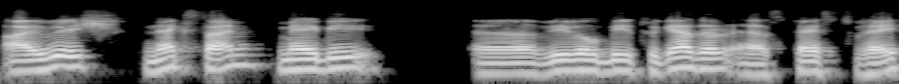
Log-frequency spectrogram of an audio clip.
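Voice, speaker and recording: A Turkish accent, ordinary pitch movement, and a fairly slow delivery. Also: man. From Turkey. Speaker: database instructor. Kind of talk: technical presentation. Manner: halting.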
